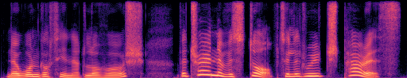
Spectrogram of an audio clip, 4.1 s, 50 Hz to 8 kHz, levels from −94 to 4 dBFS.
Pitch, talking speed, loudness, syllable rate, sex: 230 Hz, 205 wpm, -16 LUFS, 5.9 syllables/s, female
